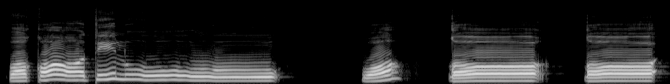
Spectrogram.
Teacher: কফের আওয়াজটা গলার ভেতর থেকে একটু ধাক্কা দিয়ে বের করতে হবে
